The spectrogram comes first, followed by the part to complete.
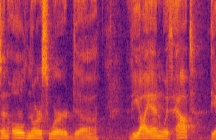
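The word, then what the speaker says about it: vín: days see it as v i n with an accent on the i v n land meaning land of wine or land of grapevines.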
